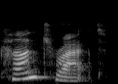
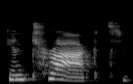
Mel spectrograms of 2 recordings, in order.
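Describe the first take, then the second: First: The stress is on the first syllable. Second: The stress is on the second syllable. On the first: It names a written agreement between two parties. "if we stress the first syllable will be uh, pointing to nouns" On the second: It is an action meaning to make something shorter. "if we stress the second syllable"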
